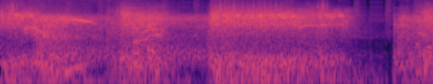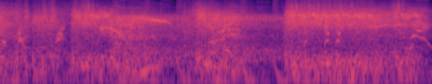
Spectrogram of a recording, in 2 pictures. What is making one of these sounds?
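Energy blasts whoosh and explode loudly.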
